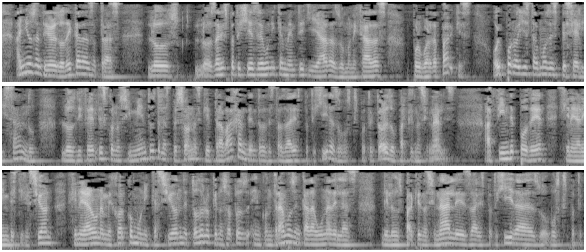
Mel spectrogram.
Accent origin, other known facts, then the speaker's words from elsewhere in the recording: Ecuador; Nosotros deberíamos interesarnos más como ecuatorianos en conocer lo que tenemos.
